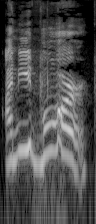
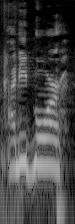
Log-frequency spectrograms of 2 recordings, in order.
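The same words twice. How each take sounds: First: Loud, slow yell of need; demanding shout. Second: Said in the usual way. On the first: Real, not acted. Shouting at viewers for more.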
